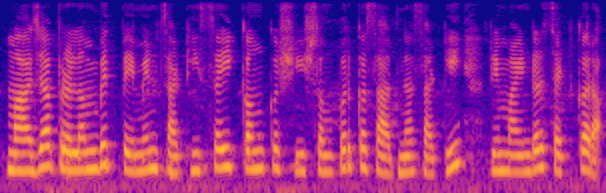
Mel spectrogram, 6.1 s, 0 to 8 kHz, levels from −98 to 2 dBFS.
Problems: constant background noise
